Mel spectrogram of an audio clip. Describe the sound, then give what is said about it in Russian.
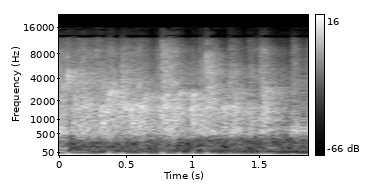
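A live audience in Rudi's bar in Tel Aviv applauds, genuine and not overdubbed: many hands clapping in a dense, steady wash of loud, crisp claps that holds for the whole moment, with no voices standing out. “Это не наложенные, не наложенные аплодисменты.”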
